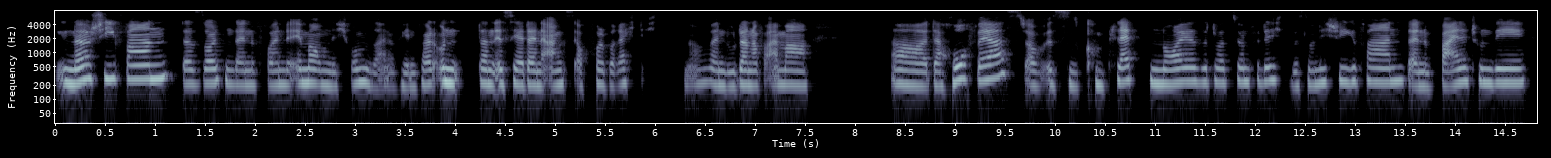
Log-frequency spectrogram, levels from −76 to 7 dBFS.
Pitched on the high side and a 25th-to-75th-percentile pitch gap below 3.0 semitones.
Yes: high, 220 Hz; narrow, 2.5 semitones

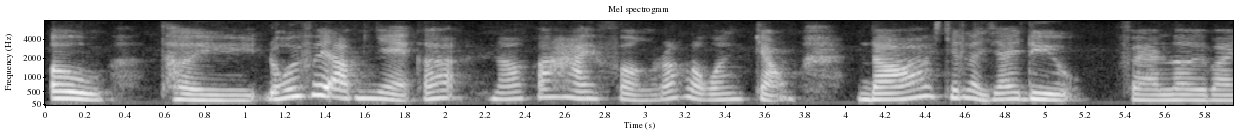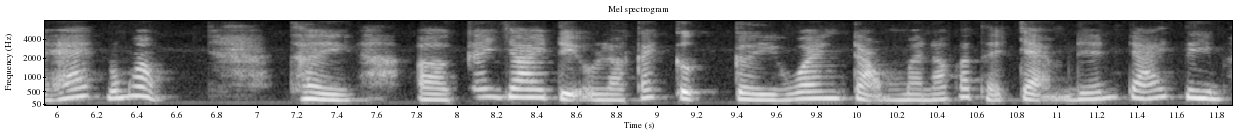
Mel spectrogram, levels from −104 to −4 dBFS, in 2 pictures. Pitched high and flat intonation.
No: high, 230 Hz; average, 4.8 semitones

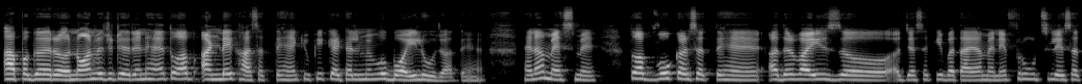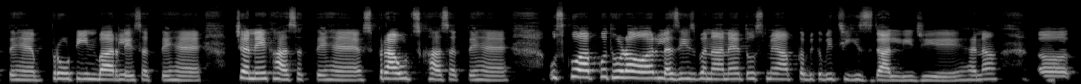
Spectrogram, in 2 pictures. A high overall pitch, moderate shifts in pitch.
Yes: high, 225 Hz; average, 3.4 semitones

